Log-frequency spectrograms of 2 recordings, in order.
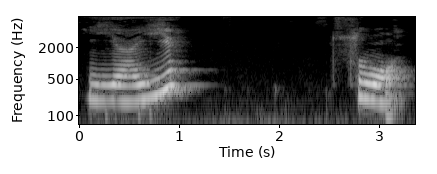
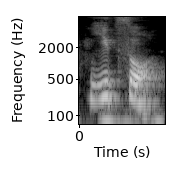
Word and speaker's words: яйцо: Jaj. Co. Jico. Egg. Egg. It's not pronounced as jajco. Jajco. Here is the stressed vowel. It's jico. Jico. Kind of like I again.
